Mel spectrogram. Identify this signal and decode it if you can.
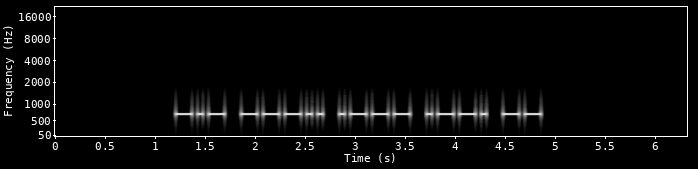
Morse code, heard as a keyed tone, about 22 wpm, 700 Hz. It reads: K8JPM
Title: Call Signs Repeated 2x - 22wpm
